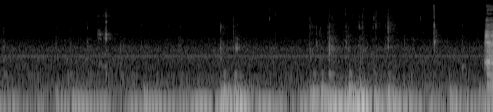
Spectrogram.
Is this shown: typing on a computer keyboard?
yes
